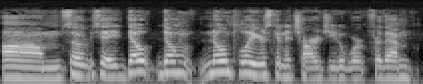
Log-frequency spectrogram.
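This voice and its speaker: Speaking unhurriedly in a lowish voice, this scam investigator gives casual job advice over the phone. She warns repeatedly, going back over her points to drive them home.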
